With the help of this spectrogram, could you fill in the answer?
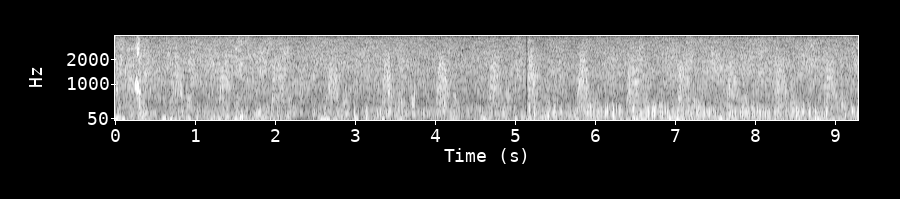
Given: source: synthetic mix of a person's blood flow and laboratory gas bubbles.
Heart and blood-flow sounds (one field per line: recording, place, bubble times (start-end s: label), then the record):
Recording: Doppler ultrasound of blood flow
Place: subclavian vein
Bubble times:
0.00-0.09 s: bubbles
0.22-0.42 s: bubbles
3.67-3.79 s: bubbles
4.07-4.15 s: bubbles
7.08-7.32 s: bubbles
From the record:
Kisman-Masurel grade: 122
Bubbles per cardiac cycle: 1 to 2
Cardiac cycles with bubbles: 10 to 50%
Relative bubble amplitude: moderate (0.250 to 0.450)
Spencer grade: 2 (many but less than half of the cardiac periods contain bubble signals, singularly or in groups)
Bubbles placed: anywhere in the cardiac cycle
